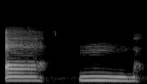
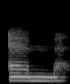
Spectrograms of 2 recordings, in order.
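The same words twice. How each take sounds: First: "E, m" as short e, then a held m; sounded out. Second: "em" joined into one syllable with short e; blended short vowel. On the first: Teacher showing a short vowel sound, sounded out. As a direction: sound out "E, m" separately, short e first. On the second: Teacher reading the closed syllable, blended with short vowel. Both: Shown as a demonstration. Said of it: "short vowel sound".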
